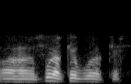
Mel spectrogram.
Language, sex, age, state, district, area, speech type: Manipuri, male, 18-30, Manipur, Chandel, rural, conversation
